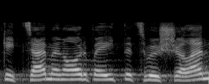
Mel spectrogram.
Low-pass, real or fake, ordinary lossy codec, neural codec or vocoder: 7.2 kHz; real; none; none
